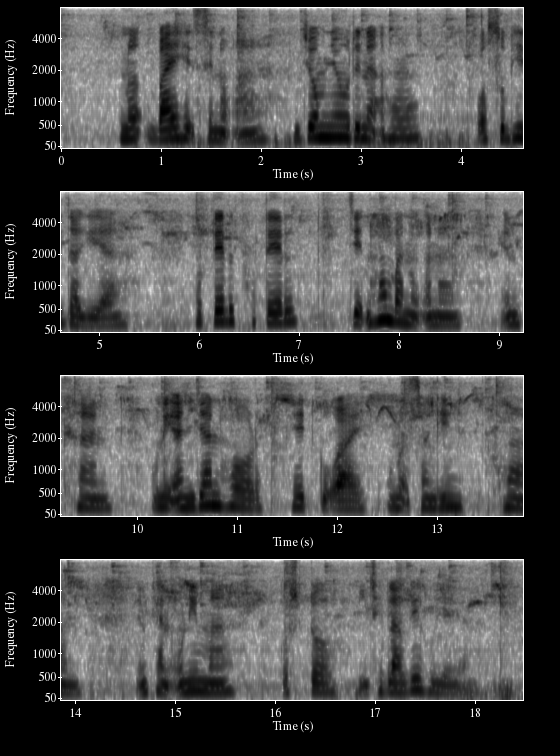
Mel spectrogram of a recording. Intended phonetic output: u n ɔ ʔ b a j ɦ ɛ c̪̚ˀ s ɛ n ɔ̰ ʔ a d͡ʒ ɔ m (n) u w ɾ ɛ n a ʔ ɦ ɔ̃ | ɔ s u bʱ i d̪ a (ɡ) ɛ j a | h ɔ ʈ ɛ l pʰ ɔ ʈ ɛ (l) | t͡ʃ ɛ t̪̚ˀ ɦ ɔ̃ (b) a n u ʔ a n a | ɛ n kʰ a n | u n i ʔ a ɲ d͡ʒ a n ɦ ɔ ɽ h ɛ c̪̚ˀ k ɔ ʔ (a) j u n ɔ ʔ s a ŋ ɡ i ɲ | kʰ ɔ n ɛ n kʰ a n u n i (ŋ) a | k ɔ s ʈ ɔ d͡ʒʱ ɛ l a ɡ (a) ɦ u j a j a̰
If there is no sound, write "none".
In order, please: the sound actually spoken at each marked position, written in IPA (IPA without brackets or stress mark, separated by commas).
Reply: ɲ, ɡ, l, b, a, m, ɛ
